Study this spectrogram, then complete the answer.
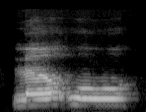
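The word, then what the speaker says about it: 乐: เสียง ที่ 4 ครับ อ่าน ว่า เล่อ เล่อ แปล ว่า ความ สุข นะ ครับ เล่อ ความ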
